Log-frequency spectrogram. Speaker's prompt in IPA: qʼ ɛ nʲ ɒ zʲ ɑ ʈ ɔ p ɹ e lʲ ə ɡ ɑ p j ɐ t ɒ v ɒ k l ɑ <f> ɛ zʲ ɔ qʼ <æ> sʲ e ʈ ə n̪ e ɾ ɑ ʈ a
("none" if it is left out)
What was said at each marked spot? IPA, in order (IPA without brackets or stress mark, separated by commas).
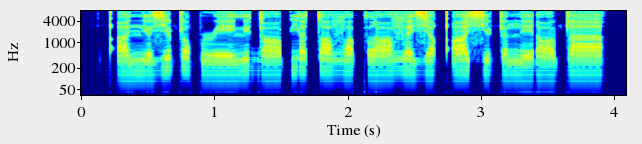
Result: v, a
